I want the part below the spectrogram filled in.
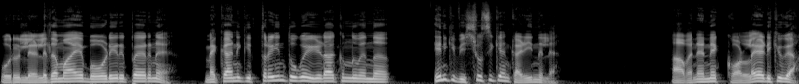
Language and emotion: Malayalam, angry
